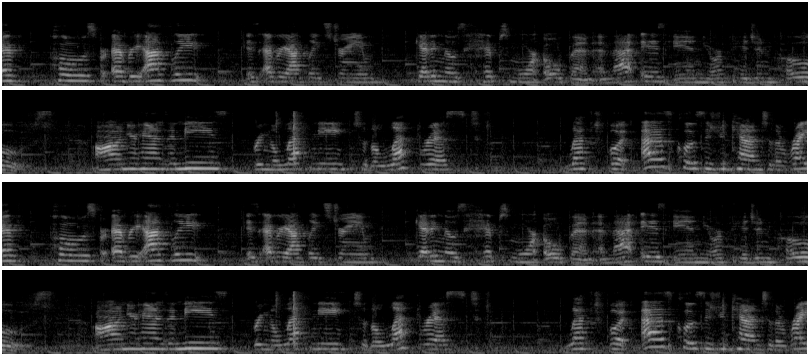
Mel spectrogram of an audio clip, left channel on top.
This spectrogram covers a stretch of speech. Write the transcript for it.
pose for every athlete is every athlete's dream. getting those hips more open, and that is in your pigeon pose. On your hands and knees, bring the left knee to the left wrist, left foot as close as you can to the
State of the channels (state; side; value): normal; both; correlation 0.67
